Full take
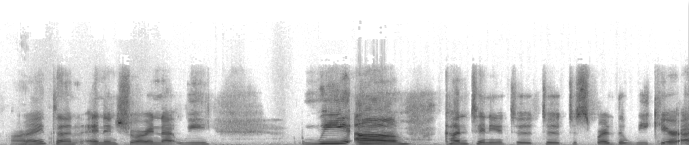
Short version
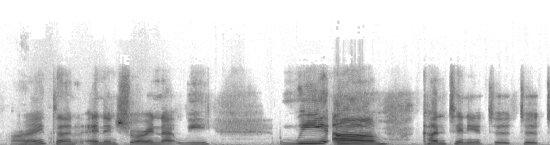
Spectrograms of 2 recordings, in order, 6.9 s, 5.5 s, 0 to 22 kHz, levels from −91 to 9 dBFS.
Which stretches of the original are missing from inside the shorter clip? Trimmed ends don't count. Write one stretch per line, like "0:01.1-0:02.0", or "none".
0:02.7-0:02.9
